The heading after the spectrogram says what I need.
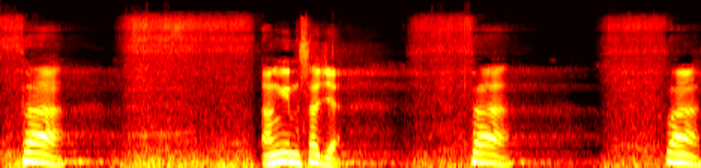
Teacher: Dia hanya ada anginnya, ada hamesnya. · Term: huruf sa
